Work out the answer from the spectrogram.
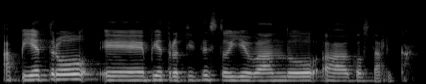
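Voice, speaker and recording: A woman on a video call, coordinating an online class. She talks briskly and practically, sorting students into groups and fixing problems on the fly. Her pitch sits in the middle range. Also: flat delivery, clear, resonant tone, highs cut off. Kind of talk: organizing breakout groups in a virtual class.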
